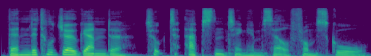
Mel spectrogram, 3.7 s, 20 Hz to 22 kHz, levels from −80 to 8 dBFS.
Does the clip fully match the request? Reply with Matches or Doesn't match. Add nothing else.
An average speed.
Matches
